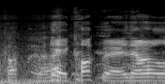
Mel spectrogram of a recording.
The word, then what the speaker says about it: Cockburn: It was seriously spelled C-O-C-K-B-U-R-N. Yeah, Cockburn. Yeah, Cockburn. They were all like Cockburn.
